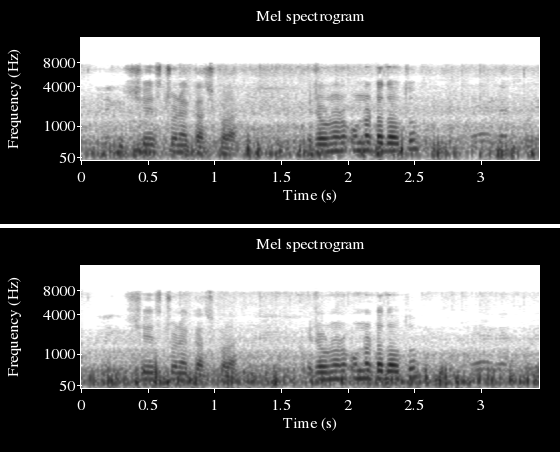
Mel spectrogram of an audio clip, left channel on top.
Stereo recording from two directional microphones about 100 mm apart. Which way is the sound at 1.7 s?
35° right (ahead or behind).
